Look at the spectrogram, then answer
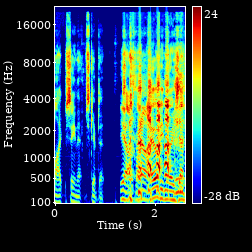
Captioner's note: laughing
